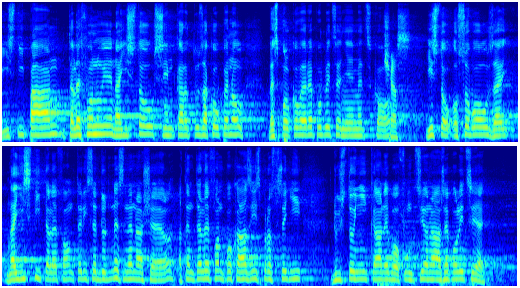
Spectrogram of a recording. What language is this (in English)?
Czech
